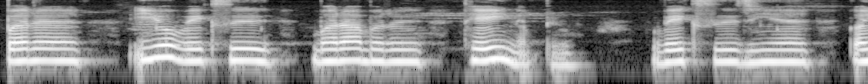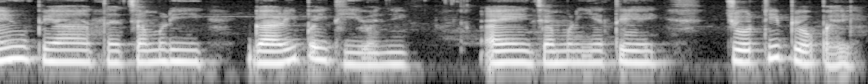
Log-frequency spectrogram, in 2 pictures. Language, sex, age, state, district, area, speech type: Sindhi, female, 30-45, Gujarat, Junagadh, rural, spontaneous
